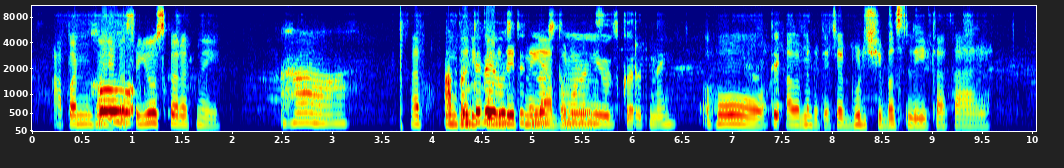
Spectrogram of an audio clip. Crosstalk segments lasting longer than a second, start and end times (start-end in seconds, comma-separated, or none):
4.4-5.7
